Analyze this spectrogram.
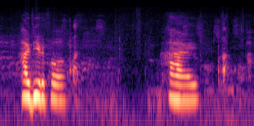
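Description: A baby squeals loudly up close.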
